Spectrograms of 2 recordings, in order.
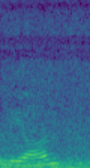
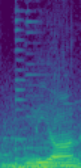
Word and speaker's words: Lyon: rage from the city he pronounced Leon as lion which kind of makes sense because Lon is like what Leon like Leon is named after lions like the animal lion so it would be pronounced lion right uh so please forgive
